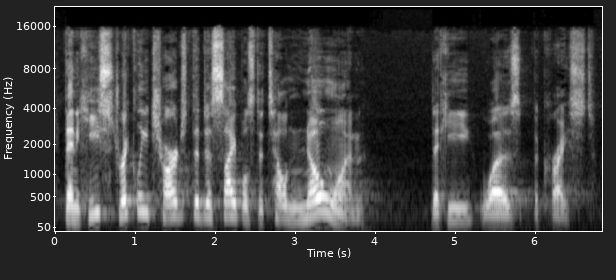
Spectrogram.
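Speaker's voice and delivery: slow, with "no" leaned on heavily; slow reading that hits the word "no"; emphasis on no. Shown as a demonstration. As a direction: stretch out the charge and press "no". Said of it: "I wanna emphasize one word here".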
